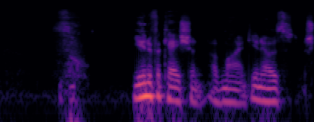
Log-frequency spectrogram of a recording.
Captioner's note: whooshes breath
